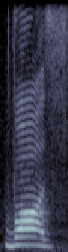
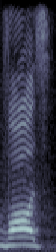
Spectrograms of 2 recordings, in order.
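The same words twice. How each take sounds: Both takes have the same delivery.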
